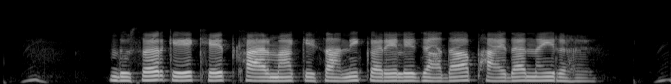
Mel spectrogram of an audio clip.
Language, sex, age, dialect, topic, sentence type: Chhattisgarhi, female, 31-35, Eastern, agriculture, statement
